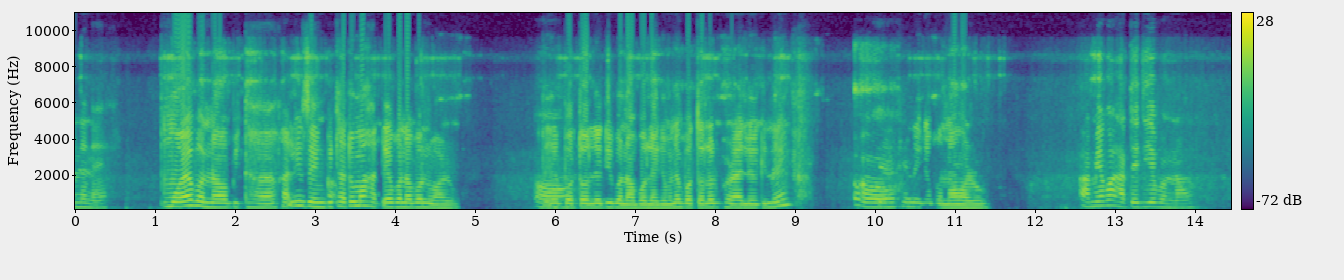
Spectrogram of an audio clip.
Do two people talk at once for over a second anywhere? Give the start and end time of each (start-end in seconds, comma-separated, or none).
none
